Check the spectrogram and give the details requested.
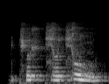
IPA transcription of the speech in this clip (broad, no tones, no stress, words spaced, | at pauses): cʰɵʃt͡ɕɵt͡ɕoɲ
